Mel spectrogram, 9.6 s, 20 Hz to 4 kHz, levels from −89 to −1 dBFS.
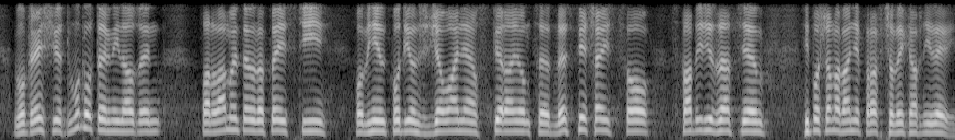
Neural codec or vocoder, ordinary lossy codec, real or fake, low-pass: codec, 16 kHz, 1 kbps, FunCodec, trained on LibriTTS, 50 frames a second; none; fake; 3.6 kHz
